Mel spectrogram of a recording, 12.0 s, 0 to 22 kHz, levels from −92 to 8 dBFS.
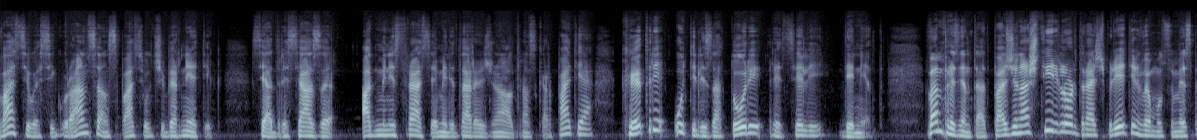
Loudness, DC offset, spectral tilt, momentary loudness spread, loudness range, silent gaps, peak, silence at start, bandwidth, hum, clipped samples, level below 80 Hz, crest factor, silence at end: -20 LUFS; under 0.1%; -4.5 dB/octave; 10 LU; 4 LU; none; 0 dBFS; 0 s; 15 kHz; none; under 0.1%; -56 dBFS; 20 dB; 0.1 s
